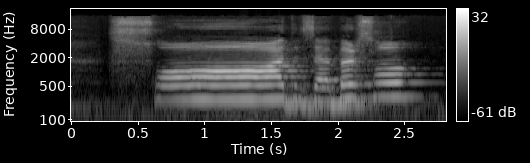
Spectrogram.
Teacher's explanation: सौद मोटा पढ़े जाने वाला लफ्ज, आवाज को भारी करके पढ़ने जाने वाला लफ्ज और सीटी वाला लफ्ज है।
